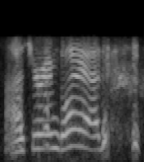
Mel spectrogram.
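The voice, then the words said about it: Southern drawl. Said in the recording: “that Southern talk ... I love the Southern talk. I love the draw.”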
